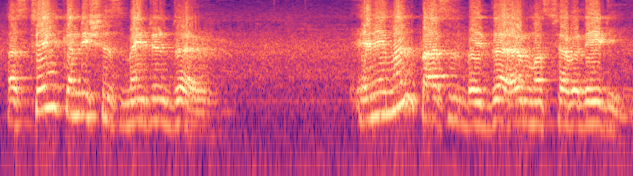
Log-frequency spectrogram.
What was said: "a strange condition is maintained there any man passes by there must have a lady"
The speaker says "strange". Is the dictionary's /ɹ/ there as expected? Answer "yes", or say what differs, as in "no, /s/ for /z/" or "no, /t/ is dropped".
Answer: no, /ɹ/ is dropped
